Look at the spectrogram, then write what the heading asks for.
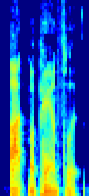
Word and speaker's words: Aatmapamphlet: you pronounce it uh you just take one of the MS away Atma pamphlet Atma pamphlet yeah Atma pamp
